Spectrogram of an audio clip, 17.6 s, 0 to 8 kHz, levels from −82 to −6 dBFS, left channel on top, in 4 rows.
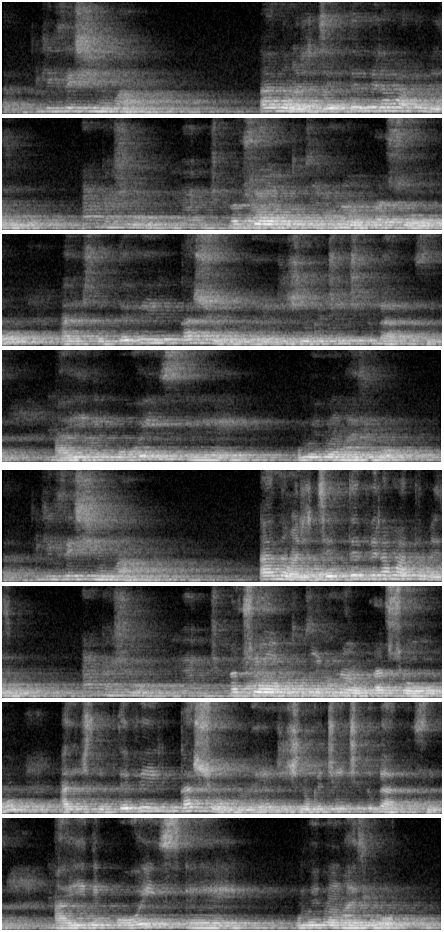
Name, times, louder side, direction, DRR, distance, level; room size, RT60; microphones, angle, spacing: voice 1, 0.3-1.4 5.2-7.9 13.6-14.0, equal, 5° right, -6 dB, 1.0 m, -26 dB
voice 2, 2.6-4.6 6.7-9.1 9.4-15.7 16.1-17.1, right 1 dB, 45° right, 2 dB, 0.5 m, -19 dB
9.6 x 3.7 x 3.4 m, 2.9 s
head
